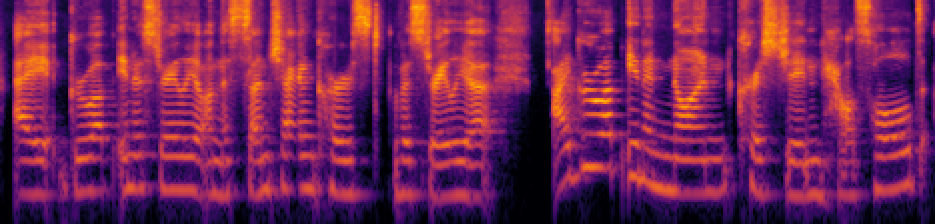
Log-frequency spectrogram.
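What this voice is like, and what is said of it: Australian accent. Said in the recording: “I am from Australia. If you can't tell by my accent, some people can say that they don't hear it anymore, that don't really sound Australian, but I'm Australian.”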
